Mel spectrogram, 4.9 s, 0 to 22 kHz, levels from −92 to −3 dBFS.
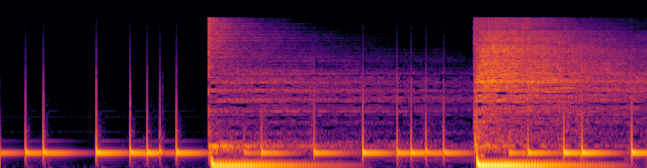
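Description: HE-AAC compression runs through the whole music clip, with plainly audible damage and nothing above 14.9 kHz. The treble is likely rebuilt by spectral band replication, copying lower bands upward under a coarse envelope at a bitrate around 20 kbps. The upper range keeps its brightness but not its real content: harmonics fail to line up across the crossover, so any cymbals and sibilant edges come out gritty and metallic.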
